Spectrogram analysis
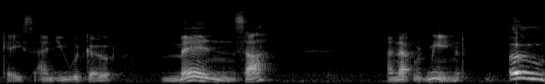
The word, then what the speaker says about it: mensa: And that, in the case of mensa, would be that form, mensa, with a short a at the end of the word.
